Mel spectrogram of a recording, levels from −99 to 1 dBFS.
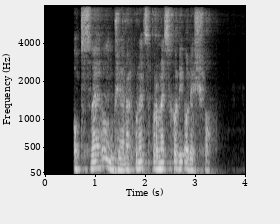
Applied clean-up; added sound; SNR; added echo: neural mask model DeepFilterNet 3.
